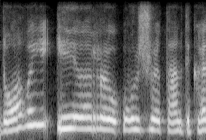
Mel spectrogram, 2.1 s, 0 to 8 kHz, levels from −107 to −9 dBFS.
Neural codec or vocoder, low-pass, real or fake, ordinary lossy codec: codec, 24 kHz, 1.5 kbps, HILCodec; 7.2 kHz; fake; Opus, 24 kbps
